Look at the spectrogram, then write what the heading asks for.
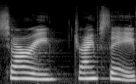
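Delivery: high, dim, dopey dumb-guy voice. Retelling a goodbye called out in a quiet room: imitating Paul's dumb voice. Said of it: "this dumbass voice".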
